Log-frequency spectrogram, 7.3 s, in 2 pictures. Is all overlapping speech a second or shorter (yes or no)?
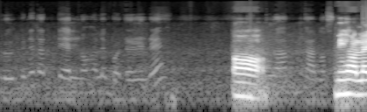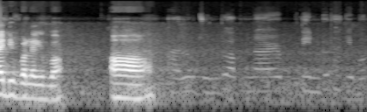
no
